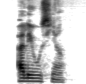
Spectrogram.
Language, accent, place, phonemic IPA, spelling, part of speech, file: French, France, Lyon, /a.le.u.sjɛ̃/, aléoutien, adjective, LL-Q150 (fra)-aléoutien.wav
- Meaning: Aleutian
